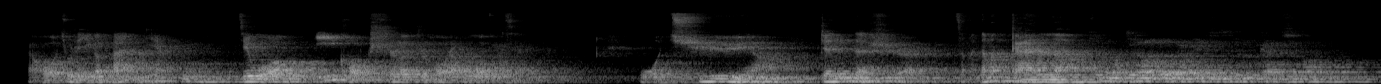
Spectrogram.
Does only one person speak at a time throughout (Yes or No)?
Yes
